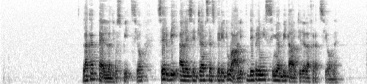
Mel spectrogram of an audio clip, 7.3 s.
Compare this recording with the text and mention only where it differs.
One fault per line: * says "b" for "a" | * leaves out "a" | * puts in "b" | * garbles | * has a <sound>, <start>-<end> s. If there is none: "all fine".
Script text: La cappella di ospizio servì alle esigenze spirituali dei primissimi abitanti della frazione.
all fine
